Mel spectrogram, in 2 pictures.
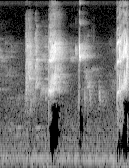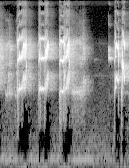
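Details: Lovebird lure meant to prompt other lovebirds to answer. Loud, shrill, squeaky screeches in separate bursts, several coming in quick succession around the middle, with short pauses between them.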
